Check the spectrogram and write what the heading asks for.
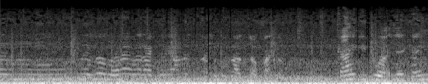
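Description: Steady low rumble of a car driving at speed on a highway, heard from inside the car, with a voice over it.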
